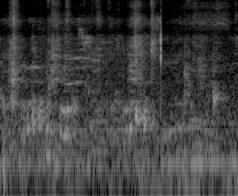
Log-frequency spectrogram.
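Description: A pair of Mosholdom pigeons, a fancy breed kept for sale, give soft repeated coos that are faint and close, set against a low background hum with a brief sharp click midway.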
